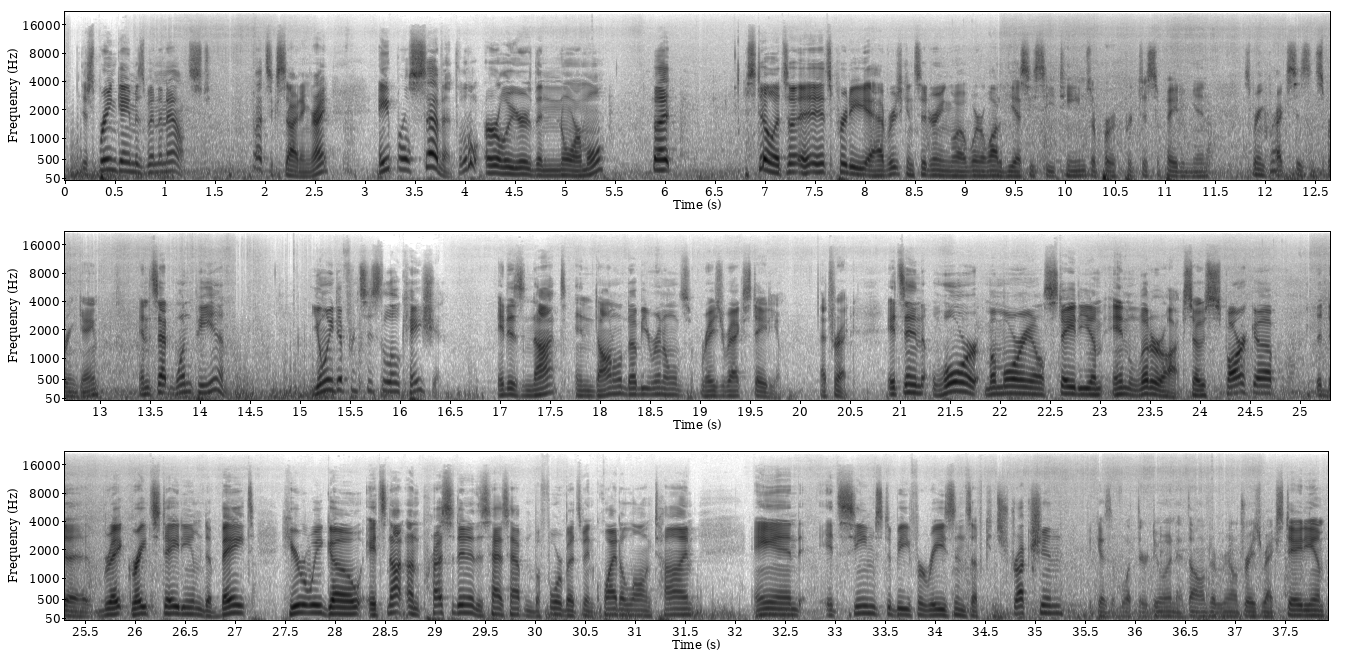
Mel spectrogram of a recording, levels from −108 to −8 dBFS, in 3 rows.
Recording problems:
wind noise on the microphone; occasional gusts; 25 dB below the speech

